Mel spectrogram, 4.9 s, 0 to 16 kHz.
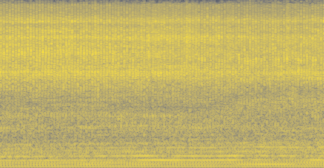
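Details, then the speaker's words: John Deere 14SB single-cylinder mower with suspected fuel issues, mulching very thick grass: low laboured, slightly uneven putter, engine bogging under heavy load; owner unsure if it's a fault or normal for this mower. "That's bogging it. You can hear the engine going under load."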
